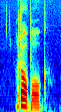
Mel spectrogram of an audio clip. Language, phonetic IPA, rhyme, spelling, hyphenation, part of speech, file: Hungarian, [ˈroboɡ], -oɡ, robog, ro‧bog, verb, Hu-robog.ogg
- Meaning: to rush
